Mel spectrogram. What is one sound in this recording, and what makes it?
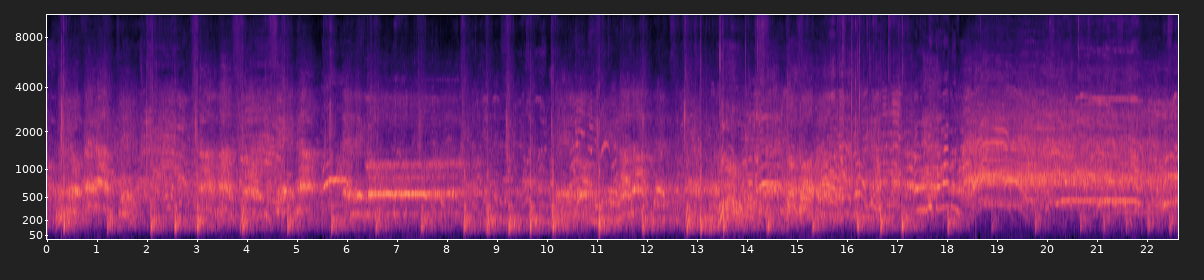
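A large stadium crowd chants and sings loudly all around.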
